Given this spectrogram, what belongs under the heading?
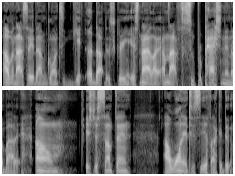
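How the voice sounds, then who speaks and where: Low-voiced man in his thirties, dry sound. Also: no room sound. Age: 30s. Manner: unhurried, thinking aloud with frequent pauses. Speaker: vlogger. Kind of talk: casual opinion monologue.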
